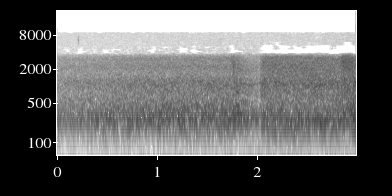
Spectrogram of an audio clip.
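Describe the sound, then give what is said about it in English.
Railway station background noise comes through a breaking-up phone line as a steady, band-limited, hissy rumble. It stays fairly even throughout, with no clear voices standing out. “Sounds like he's in the middle of a railway station.”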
